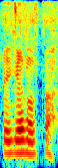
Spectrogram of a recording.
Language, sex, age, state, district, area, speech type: Assamese, female, 45-60, Assam, Udalguri, rural, spontaneous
